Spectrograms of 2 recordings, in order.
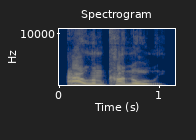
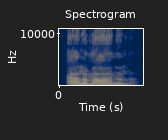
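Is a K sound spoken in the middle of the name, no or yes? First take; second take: yes; no. First: A clear K sound is heard mid-name. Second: No K sound is heard mid-name. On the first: The speaker calls it wrong. "He said Alam Kanoli" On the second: The speaker calls it right. "And you don't pronounce the K in the middle. Correct"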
